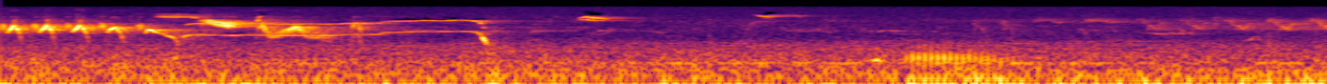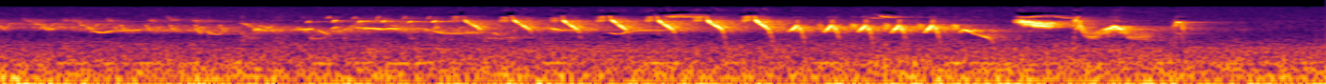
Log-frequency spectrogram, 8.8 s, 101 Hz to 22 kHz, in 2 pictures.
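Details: At a nest in Estonia on 8 June 2018, a male White-tailed eagle returns after ringing with a fish that he then loses. Scattered squeaky notes and whistles lead into a fast burst of yelping strokes near the end.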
